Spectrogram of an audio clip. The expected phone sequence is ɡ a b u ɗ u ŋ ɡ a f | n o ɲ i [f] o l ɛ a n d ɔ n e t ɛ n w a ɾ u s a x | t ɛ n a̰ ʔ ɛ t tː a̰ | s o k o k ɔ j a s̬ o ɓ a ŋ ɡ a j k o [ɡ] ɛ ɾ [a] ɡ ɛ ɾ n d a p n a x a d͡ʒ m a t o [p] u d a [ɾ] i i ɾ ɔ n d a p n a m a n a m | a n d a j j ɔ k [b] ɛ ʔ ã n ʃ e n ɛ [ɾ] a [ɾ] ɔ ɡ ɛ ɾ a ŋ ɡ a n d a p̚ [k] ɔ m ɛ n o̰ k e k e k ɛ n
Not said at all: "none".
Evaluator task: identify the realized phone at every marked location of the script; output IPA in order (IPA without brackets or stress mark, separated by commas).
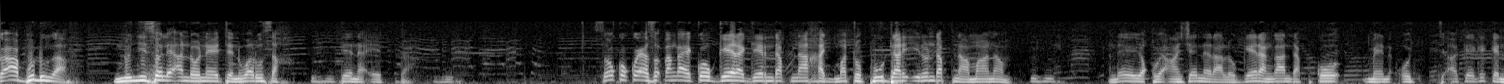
s, ɡ, a, p, ɾ, w, ɾ, l, k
